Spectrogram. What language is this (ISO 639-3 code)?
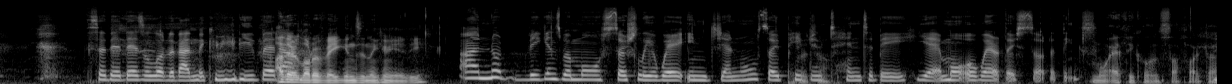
eng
